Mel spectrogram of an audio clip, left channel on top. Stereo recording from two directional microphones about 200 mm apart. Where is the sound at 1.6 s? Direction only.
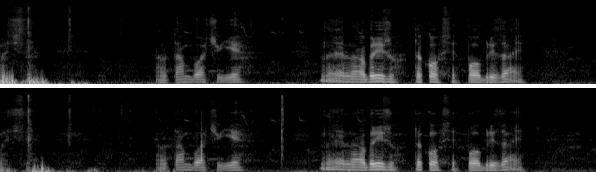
5° left (ahead or behind).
